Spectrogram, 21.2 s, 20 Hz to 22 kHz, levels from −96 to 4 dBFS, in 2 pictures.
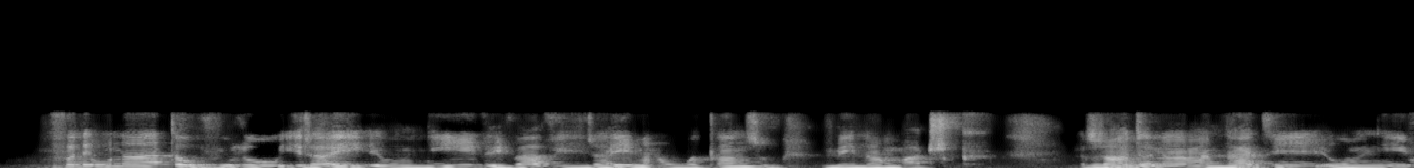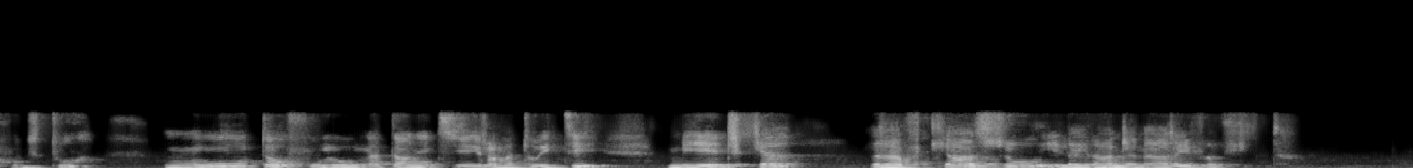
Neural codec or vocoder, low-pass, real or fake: codec, 16 kHz, 2 kbps, X-Codec, HuBERT features, trained on general audio; 7.2 kHz; fake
